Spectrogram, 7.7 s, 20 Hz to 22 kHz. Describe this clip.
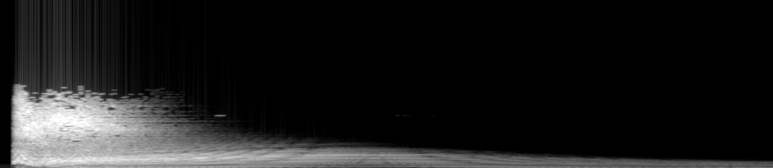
HITS & DRONES 27
Fx, Sound, broadcasting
